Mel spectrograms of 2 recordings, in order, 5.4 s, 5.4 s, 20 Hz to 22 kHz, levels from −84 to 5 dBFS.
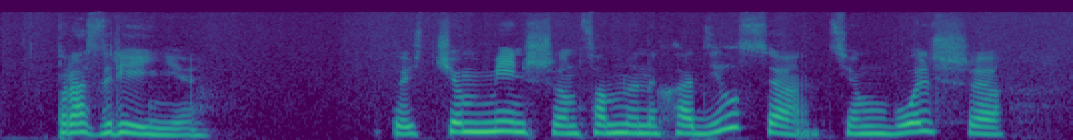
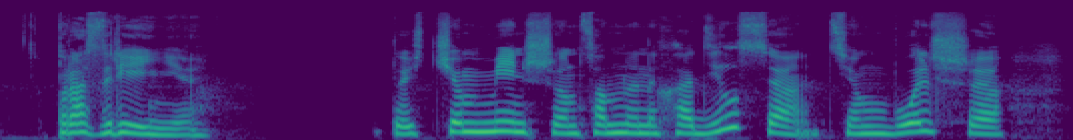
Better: second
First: hiss; faint; throughout; 25 dB below the speech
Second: none

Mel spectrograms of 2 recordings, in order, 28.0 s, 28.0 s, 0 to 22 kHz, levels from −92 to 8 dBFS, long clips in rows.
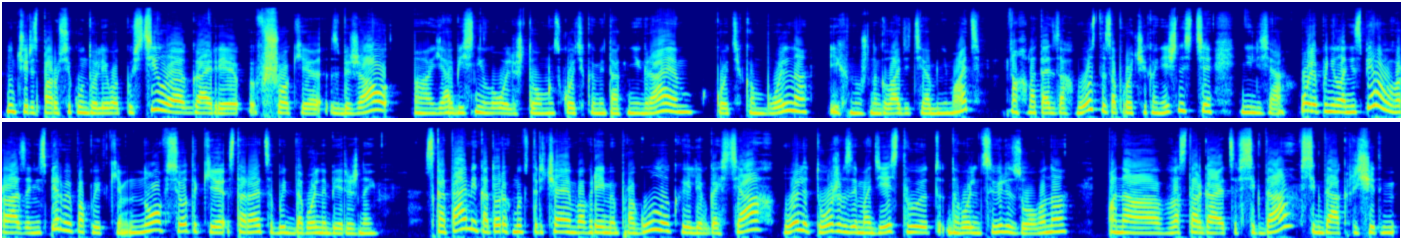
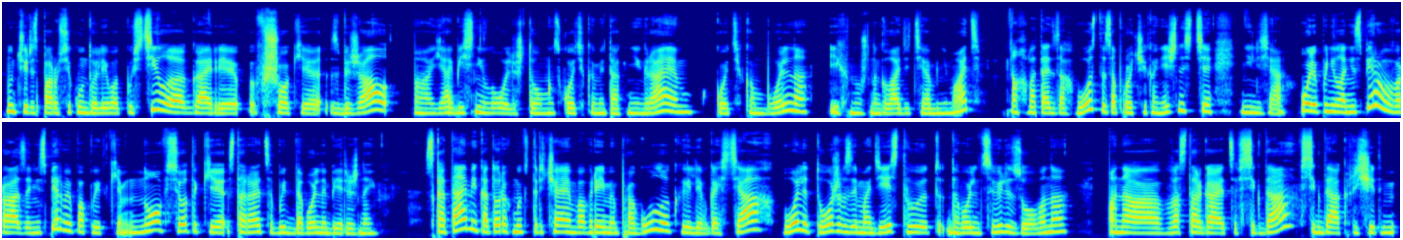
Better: second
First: distortion; slight; 10 dB below the speech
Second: none

